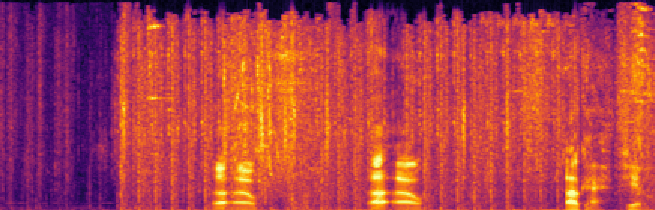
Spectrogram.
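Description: Gunshots crack rapidly in a video game.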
